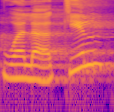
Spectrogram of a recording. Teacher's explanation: kemudian ada hukum idgham bilaghunah karena nun sukun menghadapi huruf lam maka nun sukun dileburkan ke lam · nun sukun menghadapi huruf lam, maka nun sukun dileburkan ke lam, walakil tidak disertai dengungan, jadi cukup ditekan. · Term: idgham bila gunnah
